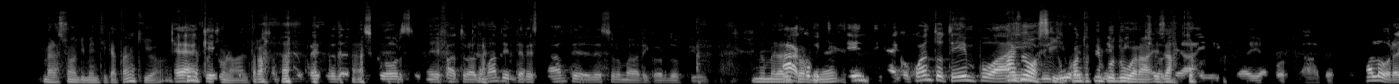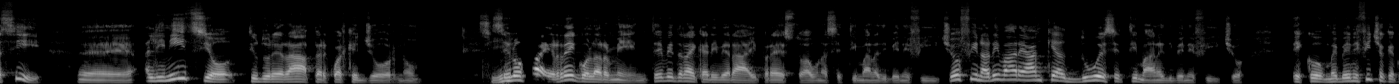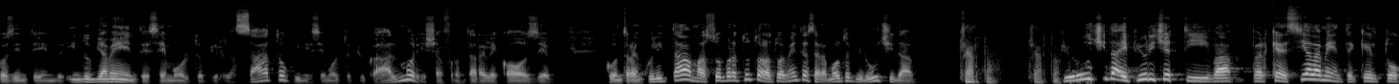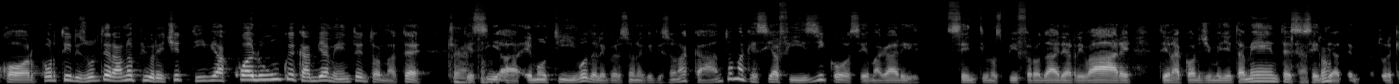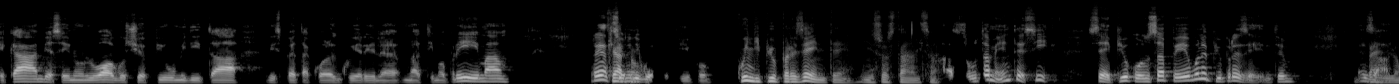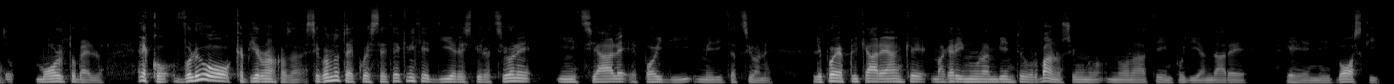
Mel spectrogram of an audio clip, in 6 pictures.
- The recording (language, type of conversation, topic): Italian, podcast, Come puoi usare il respiro per restare calmo mentre sei immerso nella natura?
- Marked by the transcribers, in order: other background noise; laugh; tapping; chuckle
